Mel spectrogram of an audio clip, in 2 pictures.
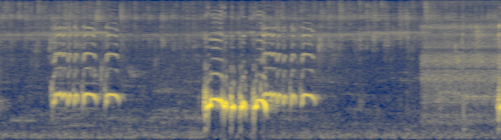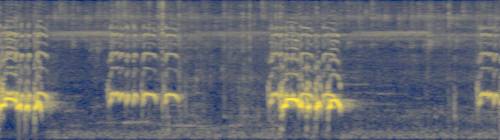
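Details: Local zebra dove with a big, strong voice, used to lure other doves into singing: evenly spaced cooing phrases alternating stuttered rolling notes with steady held coos, about six phrases over ten seconds, with a faint hiss once.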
